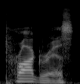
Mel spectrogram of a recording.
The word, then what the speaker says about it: progress: First of all, it's progress. Don't just change the don't put the emphasis on a different syllable because it doesn't rhyme.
